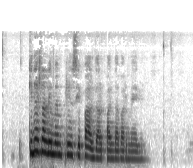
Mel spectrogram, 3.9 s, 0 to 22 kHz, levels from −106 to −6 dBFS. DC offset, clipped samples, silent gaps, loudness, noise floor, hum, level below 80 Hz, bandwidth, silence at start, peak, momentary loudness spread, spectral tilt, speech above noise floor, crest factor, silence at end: under 0.1%; under 0.1%; none; -21 LUFS; -64 dBFS; none; -68 dBFS; 10.5 kHz; 0.6 s; -6 dBFS; 15 LU; -8 dB/octave; 43 dB; 16 dB; 1 s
